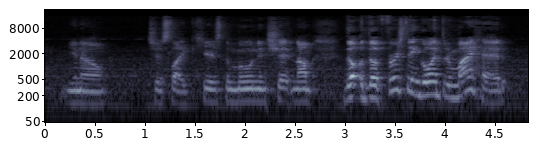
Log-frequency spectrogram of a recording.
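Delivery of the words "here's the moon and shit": plain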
